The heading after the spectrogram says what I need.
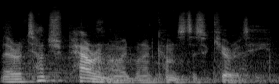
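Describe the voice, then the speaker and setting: An actor playing an earnest, loyal young assassin in a dramatic video game, speaking in an understated way. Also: male voice, on the low side, expressive, brisk, a bit bright, slight background noise. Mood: dry. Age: young adult.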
